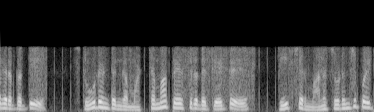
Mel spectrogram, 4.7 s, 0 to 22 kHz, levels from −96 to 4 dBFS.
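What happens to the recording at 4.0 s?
At 4.0 s two faults are present, and neither is local to that moment. Both run through the whole clip.

Wi-Fi interference: a Wi-Fi radio sits close enough to the audio circuit that the circuit rectifies its transmissions, and the beacon it sends every 102.4 ms becomes audible. Around 4.0 s this is a steady ticking just under ten times a second. It sits roughly 20 dB below the speech and carries on through pauses as well as through the talking.

Tandem speech coding: the call passed through more than one speech codec in sequence. It was decoded and then re-encoded at each handover, so the last coder worked on audio that was already degraded. The sound fits two lossy speech coders in a row, such as a GSM-style mobile leg followed by a G.726 ADPCM leg. At 4.0 s the speech is rough and muffled, with a warbling quality, and nothing is left above 3.8 kHz.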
